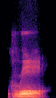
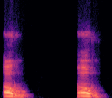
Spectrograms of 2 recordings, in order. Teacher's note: bergetarnya ujung lidah pada saat mengucapkan huruf ro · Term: getaran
